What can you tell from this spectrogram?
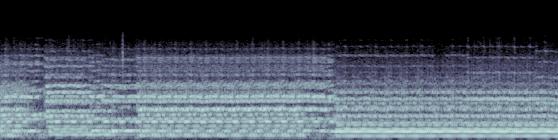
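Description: Organ music playing slow sustained chords, changing chord about half a second in, again at about a second and a half, and once more after three seconds: a bridge between scenes in a radio drama.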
